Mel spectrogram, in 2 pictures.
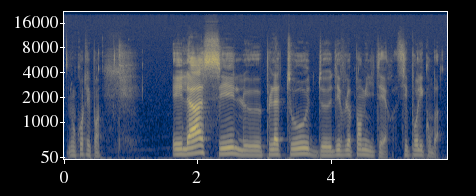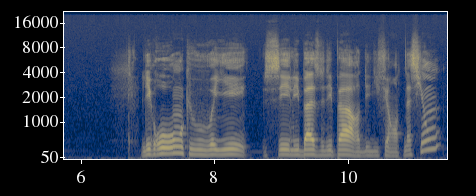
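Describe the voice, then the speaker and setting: A man casually walking viewers through a strategy video game, joking at his own expense and pausing often with fillers. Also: mid-range voice, lively intonation, a little mellow, smooth. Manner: self-mocking, hesitant with frequent fillers. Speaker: gaming channel host. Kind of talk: casual gameplay walkthrough.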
